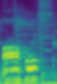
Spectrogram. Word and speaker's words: Aarhus: he lives in our who's in Denmark up pronounce it Rama lives in Aarhus in Denmark and yeah I'm really keen the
